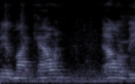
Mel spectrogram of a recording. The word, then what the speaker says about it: Keown: And it is pronounced Keown. If you're going to talk about me, you need to learn how to pronounce my name. We just tell them this, it's Cal win, and the focus is on the win, because in November we're going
